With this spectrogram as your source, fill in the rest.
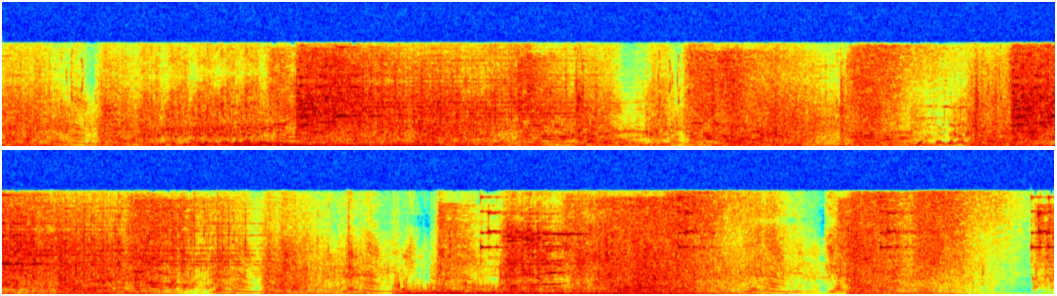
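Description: Buildings crumble and explode.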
